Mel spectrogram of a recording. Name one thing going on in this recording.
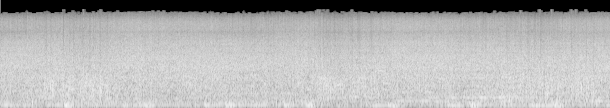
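Fireworks crackle and hiss loudly and steadily.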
